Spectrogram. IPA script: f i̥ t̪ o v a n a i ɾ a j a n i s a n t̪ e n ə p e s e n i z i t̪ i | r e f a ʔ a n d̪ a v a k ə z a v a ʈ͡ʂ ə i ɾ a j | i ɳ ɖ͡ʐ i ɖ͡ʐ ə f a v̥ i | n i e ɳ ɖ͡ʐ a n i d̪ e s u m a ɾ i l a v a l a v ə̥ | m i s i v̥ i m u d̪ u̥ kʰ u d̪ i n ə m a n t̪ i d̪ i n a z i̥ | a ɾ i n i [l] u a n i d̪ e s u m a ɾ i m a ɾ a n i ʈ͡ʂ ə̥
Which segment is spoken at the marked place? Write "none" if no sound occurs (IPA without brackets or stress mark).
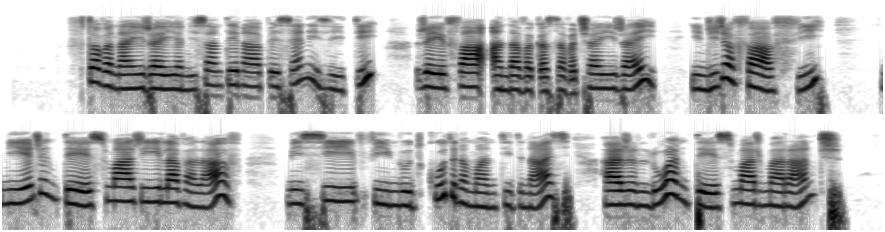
l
